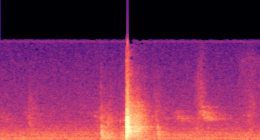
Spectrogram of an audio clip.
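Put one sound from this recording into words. A plastic tray knocks down onto a surface.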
